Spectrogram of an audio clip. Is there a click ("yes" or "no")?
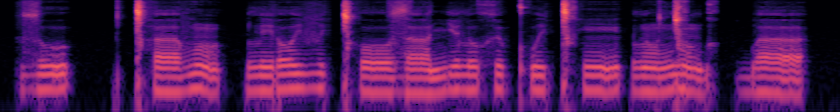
yes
